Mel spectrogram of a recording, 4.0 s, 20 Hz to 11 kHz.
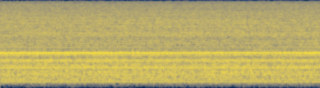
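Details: Variable frequency drive with long-idle capacitors being slowly reformed, supply about 110 volts, series light bulb glowing as capacitors charge: cooling fan running, steady even whir with constant mid-pitched hum, no rubbing or ticking; normal.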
